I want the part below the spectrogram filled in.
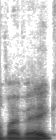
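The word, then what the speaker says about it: Vivek: VI you guys know Vive rhymes with cake uh he has he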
